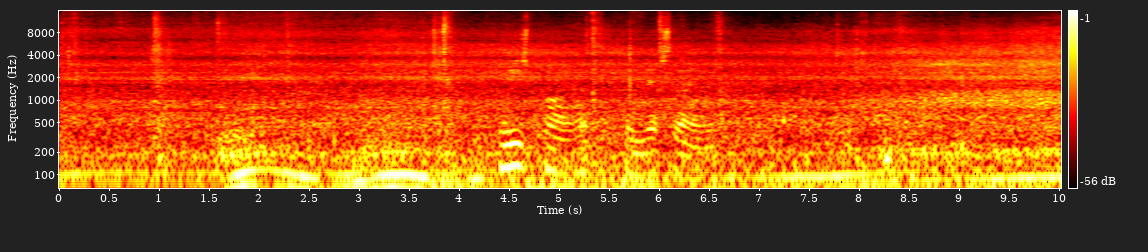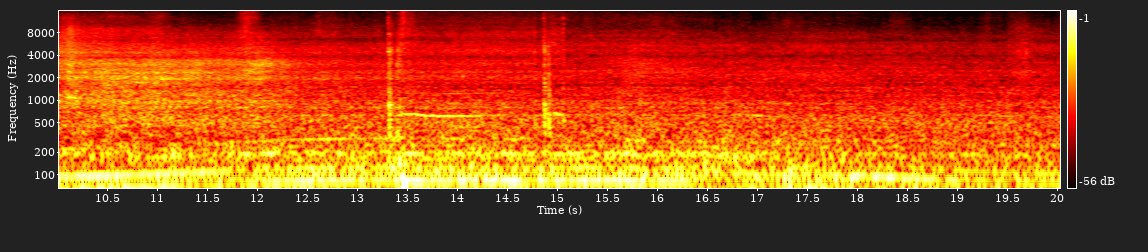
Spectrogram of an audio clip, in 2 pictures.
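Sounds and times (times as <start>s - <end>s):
car engine and tyre hum: 0.0s - 20.0s.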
